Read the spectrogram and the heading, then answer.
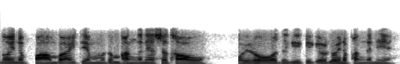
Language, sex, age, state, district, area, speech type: Manipuri, male, 45-60, Manipur, Imphal East, rural, conversation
